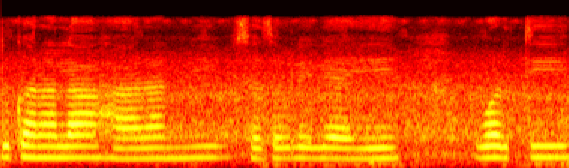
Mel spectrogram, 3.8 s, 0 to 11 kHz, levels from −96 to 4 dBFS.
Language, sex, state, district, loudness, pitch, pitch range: Marathi, female, Maharashtra, Dhule, -18 LUFS, 215 Hz, 205-225 Hz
